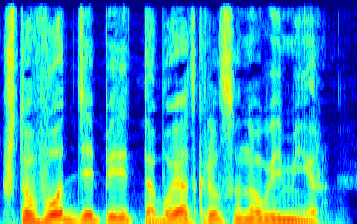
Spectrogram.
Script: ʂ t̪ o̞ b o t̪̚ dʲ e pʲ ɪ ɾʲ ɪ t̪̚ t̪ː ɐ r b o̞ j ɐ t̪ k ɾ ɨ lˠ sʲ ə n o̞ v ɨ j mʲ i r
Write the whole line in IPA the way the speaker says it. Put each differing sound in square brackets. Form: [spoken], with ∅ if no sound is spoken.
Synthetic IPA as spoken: ʂ t̪ o̞ [v] o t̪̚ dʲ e pʲ ɪ ɾʲ ɪ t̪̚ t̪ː ɐ [∅] b o̞ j ɐ t̪ k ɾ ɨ lˠ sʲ ə n o̞ v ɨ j mʲ i r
